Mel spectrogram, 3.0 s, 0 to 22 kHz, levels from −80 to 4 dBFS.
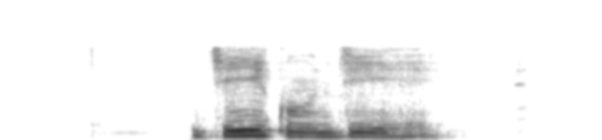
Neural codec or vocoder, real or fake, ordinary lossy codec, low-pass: none; real; Opus, 32 kbps; 5.4 kHz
